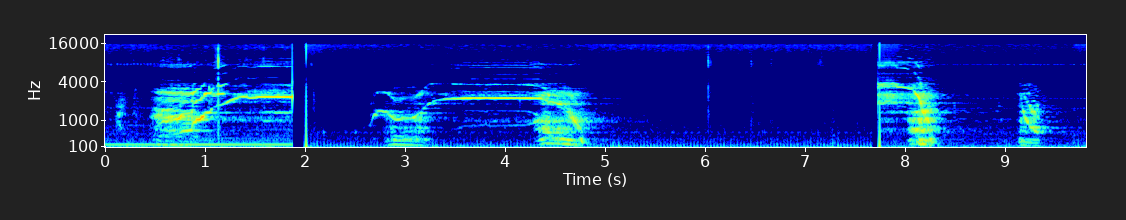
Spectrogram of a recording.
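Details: Rutting bull elk on Idaho public land, chasing cow elk and filmed by a cell trail camera, gives several high, sustained whistled bugles. They rise, hold steady, then drop into raspy grunts, with short chuckle-like bursts near the end amid quiet pauses.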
